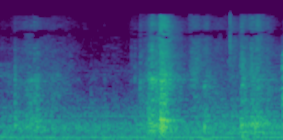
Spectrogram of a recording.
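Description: Faint handling sounds at a kitchen counter: a few light knocks and rustles from about a second in as a lid box is set aside and the next utensil is reached for.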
